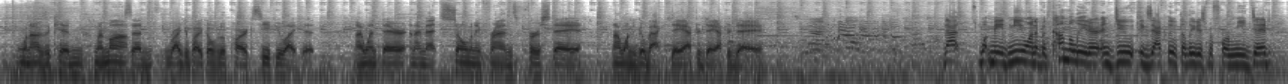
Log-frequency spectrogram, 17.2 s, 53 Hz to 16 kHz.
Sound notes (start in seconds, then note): 11.2 children laughing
